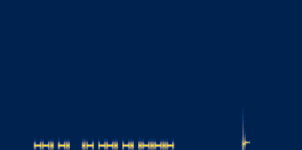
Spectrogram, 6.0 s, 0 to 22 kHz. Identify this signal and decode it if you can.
Morse code, heard as a keyed tone, about 30 wpm, 700 Hz. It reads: GN AGN.
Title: Sentences from Top 300 Words and Abbreviations 30wpm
